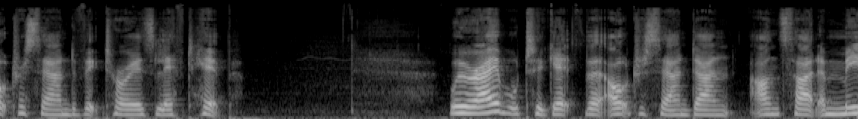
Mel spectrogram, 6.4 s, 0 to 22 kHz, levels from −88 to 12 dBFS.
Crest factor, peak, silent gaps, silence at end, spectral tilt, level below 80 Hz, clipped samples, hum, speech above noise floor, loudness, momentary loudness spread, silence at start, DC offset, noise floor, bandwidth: 20 dB; -2 dBFS; none; 0 s; -4.5 dB/octave; -50 dBFS; under 0.1%; none; 35 dB; -22 LUFS; 11 LU; 0 s; under 0.1%; -57 dBFS; 18 kHz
